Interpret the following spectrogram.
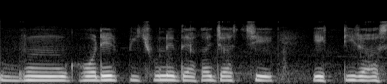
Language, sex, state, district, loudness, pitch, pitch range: Bengali, female, West Bengal, Dakshin Dinajpur, -16 LUFS, 190 Hz, 185-195 Hz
